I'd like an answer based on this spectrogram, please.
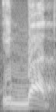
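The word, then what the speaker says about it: عِبّاد: Al-awwal bil kasr wa tasydidil muwahhada, Ibad, ya. Ibad, wasani bidham wa takhfifil muwahhada. Ibad sama Ubad.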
